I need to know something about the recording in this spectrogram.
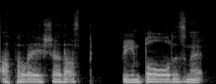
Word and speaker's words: Appalachia: Appalachia. Appalachian. Yeah, that's right. Yeah. Okay. I think I pronounced Alipian last time, didn't I? It's not Alipcia.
